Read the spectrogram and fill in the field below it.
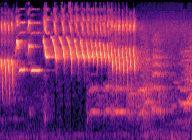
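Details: Domestic canary, a pet bird kept at home in Islamabad, Pakistan, singing in the early morning: fast buzzy trills at high pitch, then long runs of rapid repeated notes ending in a lower, softer warble.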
